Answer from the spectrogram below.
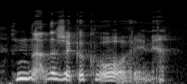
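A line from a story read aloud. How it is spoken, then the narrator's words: Low voice, smirking. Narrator (Russian): понизив голос, хмыкнул коршун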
